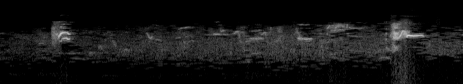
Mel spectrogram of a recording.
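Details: Wintering Eurasian siskin in Korea: two sharp high call notes open and close the passage, with soft, scattered twittering in between.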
